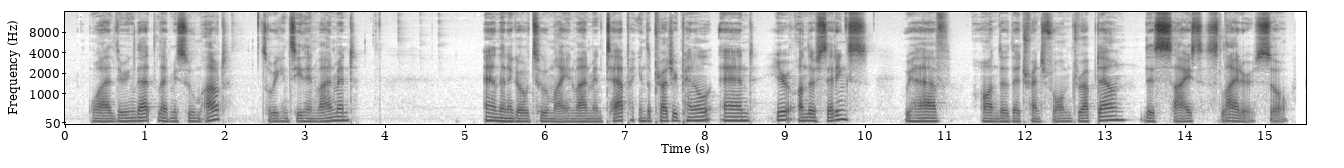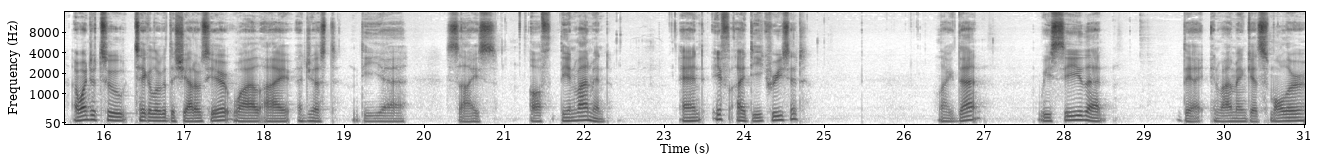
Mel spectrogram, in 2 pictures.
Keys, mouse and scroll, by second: 0.5 click, 0.5 scroll up 1, 2.6 click, 3.4 scroll down 1, 3.9 click, 4.4 middle click, 6.1 click, 9.1 click, 11.9 click, 23.6-31.0 drag.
